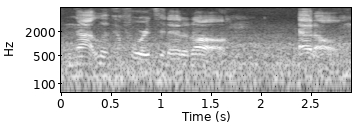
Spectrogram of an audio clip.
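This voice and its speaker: Loud background noise behind a woman talking at a fairly quick pace. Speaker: delivery driver vlogger. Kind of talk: casual vlog chat. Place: car. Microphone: phone near.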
